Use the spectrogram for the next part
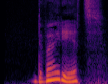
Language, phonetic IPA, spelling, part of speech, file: Russian, [dvɐˈrʲet͡s], дворец, noun, Ru-дворец.ogg
- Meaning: palace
